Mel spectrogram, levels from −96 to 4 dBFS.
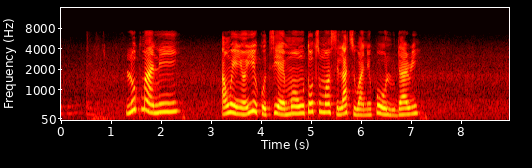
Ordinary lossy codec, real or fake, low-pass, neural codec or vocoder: none; real; 7.2 kHz; none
